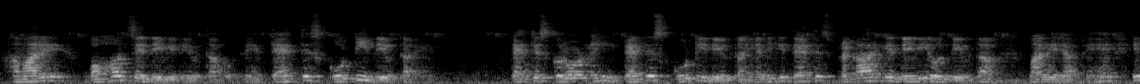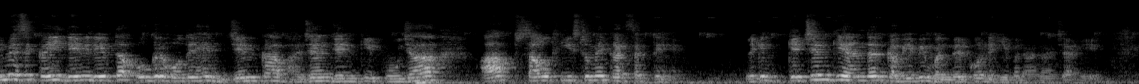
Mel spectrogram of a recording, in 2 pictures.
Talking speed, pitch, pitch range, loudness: 155 wpm, 145 Hz, 110-185 Hz, -27 LUFS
